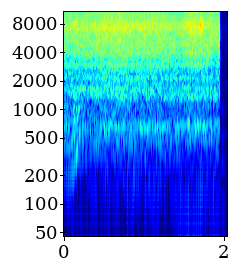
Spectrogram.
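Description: Squeezed tomato pulp sizzling as it hits the hot oil tempering in a steel pot, a loud steady hiss that cuts off suddenly at the end.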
